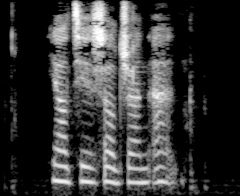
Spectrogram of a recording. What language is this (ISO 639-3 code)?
zho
